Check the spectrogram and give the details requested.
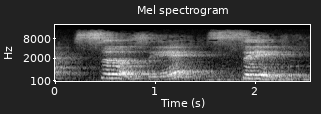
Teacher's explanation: यानी हमारी जीभ और दांतों से जो हल्की सी हवा निकलती है, जो वायु निकलती है, उससे इस अक्षर का उच्चारण हम कर पाते हैं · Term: दंत व्यंजन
